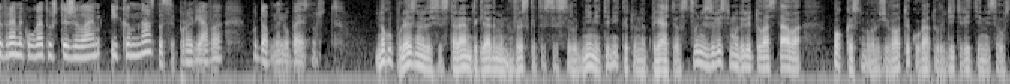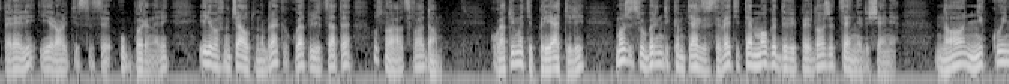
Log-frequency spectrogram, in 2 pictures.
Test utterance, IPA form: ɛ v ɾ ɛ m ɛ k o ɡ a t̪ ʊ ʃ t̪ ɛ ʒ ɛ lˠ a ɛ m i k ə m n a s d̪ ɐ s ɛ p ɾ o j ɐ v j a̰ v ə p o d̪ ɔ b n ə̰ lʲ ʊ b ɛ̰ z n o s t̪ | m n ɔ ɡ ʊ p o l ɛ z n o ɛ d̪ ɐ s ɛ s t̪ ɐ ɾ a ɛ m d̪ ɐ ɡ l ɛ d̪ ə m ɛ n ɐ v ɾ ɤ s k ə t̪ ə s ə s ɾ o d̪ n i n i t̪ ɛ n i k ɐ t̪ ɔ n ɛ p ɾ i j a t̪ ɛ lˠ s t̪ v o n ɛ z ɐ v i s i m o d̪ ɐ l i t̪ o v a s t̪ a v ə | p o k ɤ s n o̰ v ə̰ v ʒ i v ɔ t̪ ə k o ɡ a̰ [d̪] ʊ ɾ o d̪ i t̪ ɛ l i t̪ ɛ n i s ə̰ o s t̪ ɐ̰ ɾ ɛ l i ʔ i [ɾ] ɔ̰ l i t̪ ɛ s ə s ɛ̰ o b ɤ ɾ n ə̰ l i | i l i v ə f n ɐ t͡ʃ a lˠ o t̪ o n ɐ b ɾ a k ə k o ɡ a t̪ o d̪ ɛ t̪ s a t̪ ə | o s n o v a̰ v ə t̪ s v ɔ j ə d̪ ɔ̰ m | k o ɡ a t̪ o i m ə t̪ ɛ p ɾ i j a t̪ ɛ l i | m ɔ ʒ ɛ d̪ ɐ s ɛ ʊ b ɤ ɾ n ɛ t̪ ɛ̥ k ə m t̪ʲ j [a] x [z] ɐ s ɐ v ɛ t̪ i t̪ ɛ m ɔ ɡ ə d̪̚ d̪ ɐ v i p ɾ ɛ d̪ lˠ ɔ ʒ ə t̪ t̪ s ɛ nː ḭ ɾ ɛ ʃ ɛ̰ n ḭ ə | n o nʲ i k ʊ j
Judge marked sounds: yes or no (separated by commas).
no, yes, yes, yes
